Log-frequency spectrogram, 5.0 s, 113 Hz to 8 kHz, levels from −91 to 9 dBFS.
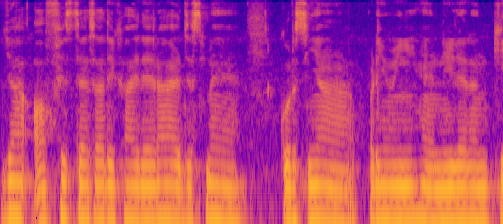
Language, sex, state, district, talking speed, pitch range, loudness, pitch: Hindi, male, Uttar Pradesh, Lucknow, 180 wpm, 110-120 Hz, -15 LUFS, 115 Hz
